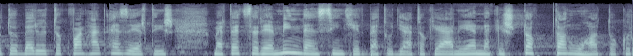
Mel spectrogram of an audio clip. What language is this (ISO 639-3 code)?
hun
